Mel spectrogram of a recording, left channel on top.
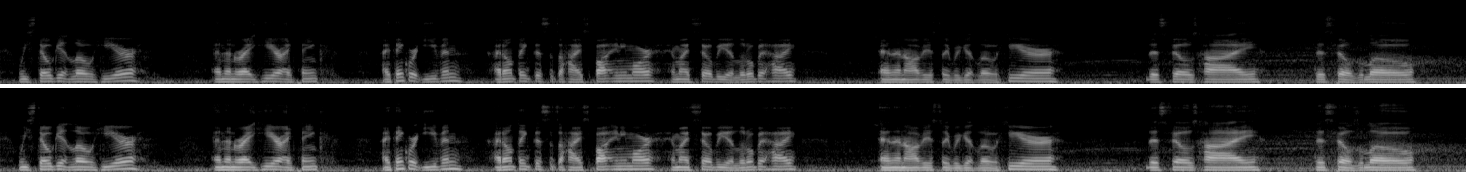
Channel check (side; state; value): left; quieter; 6.0 dB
